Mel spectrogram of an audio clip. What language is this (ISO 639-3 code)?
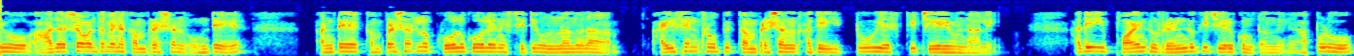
tel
